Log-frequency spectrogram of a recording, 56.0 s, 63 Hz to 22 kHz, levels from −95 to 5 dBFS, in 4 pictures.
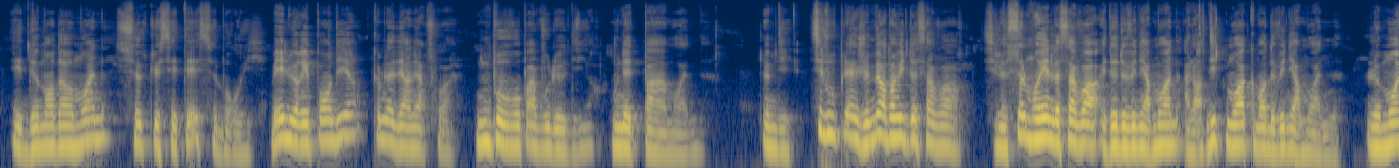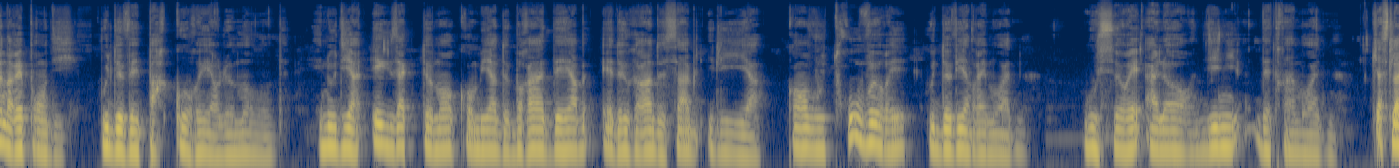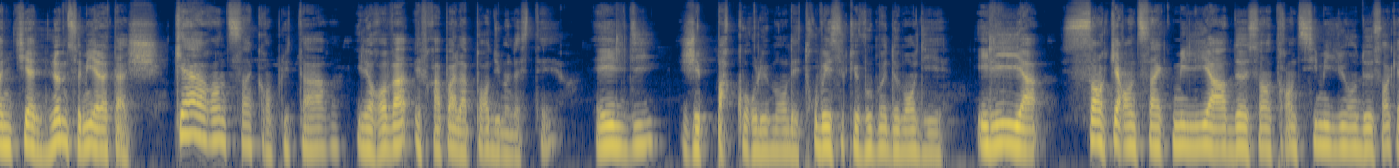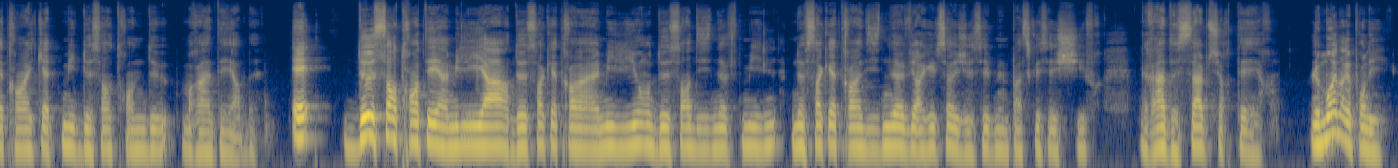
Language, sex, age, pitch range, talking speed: French, male, 50-69, 120-145 Hz, 180 wpm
